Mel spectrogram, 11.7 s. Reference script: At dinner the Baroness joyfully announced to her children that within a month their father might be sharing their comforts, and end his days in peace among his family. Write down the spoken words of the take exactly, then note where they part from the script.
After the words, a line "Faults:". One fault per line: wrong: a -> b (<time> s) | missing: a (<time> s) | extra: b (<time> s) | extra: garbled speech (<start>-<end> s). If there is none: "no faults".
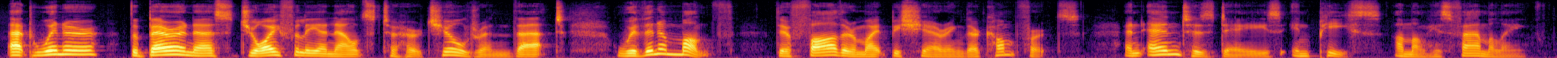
At winner the Baroness joyfully announced to her children that within a month their father might be sharing their comforts, and end his days in peace among his family.
Faults:
wrong: dinner -> winner (0.2 s)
